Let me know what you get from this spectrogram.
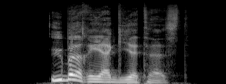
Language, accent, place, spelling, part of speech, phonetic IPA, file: German, Germany, Berlin, überreagiertest, verb, [ˈyːbɐʁeaˌɡiːɐ̯təst], De-überreagiertest.ogg
- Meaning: inflection of überreagieren: 1. second-person singular preterite 2. second-person singular subjunctive II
